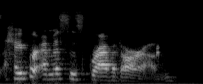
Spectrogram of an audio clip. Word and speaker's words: hyperemesis gravidarum: It's hyperemesis gravidarum.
